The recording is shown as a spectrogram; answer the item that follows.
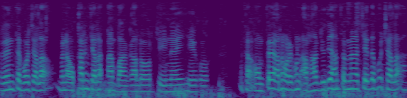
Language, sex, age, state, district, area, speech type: Santali, male, 60+, Odisha, Mayurbhanj, rural, spontaneous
